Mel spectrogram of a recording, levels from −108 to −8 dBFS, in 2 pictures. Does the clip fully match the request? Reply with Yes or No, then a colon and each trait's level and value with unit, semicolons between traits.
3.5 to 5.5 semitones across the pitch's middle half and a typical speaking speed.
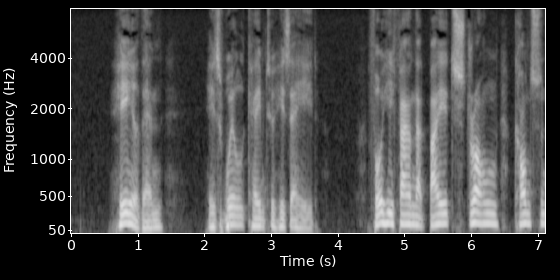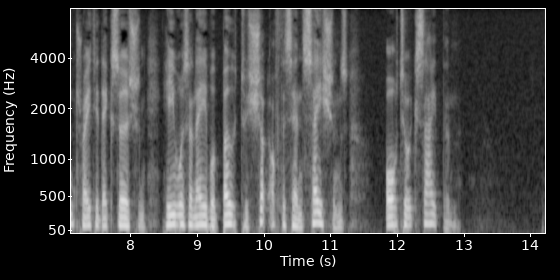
No: average, 4.8 semitones; slow, 125 wpm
